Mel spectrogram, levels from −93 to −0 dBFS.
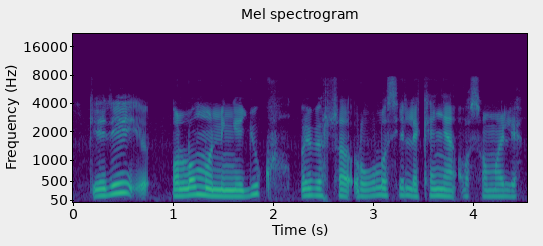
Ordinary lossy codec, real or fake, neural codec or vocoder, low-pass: none; real; none; none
